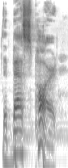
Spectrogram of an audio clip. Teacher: The T for best is also dropped. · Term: connected speech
